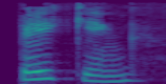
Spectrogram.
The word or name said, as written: baking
